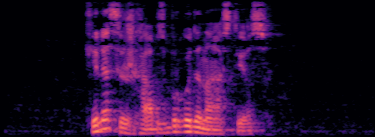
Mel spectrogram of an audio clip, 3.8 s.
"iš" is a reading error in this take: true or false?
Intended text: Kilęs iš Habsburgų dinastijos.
false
